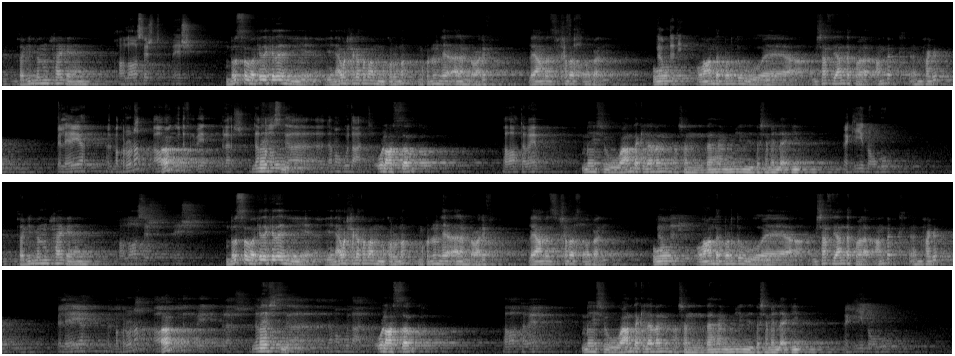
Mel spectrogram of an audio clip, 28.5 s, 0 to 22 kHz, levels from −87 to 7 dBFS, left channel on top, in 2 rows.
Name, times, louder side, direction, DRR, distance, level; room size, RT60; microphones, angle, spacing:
voice 1, 0.3-1.3 3.4-7.3 7.9-9.1 9.8-10.1 10.4-14.1 16.7-16.9 18.0-18.6 19.9-20.5 23.0-26.3, right 2 dB, 15° right, 6 dB, 0.3 m, -29 dB
voice 2, 1.7-2.3 2.5-2.9 8.3-8.7 9.8-10.2 15.1-15.6 15.8-19.7 21.8-22.4 26.9-27.5, left 5 dB, 80° left, 7 dB, 0.8 m, -41 dB
10.5 x 7.8 x 5.3 m, 2.5 s
head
